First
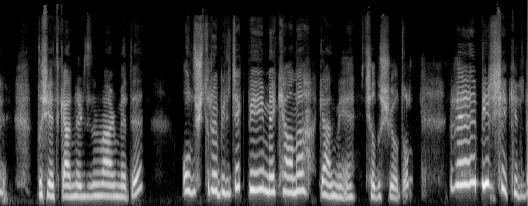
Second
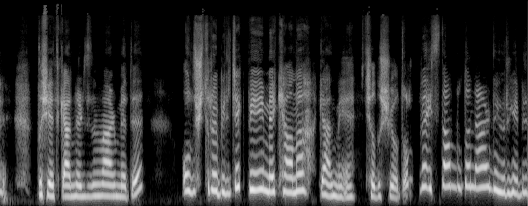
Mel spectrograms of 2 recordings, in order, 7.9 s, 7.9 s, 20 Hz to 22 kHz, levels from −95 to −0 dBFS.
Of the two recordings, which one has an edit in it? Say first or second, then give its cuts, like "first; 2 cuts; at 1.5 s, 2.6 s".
second; 1 cut; at 6.3 s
